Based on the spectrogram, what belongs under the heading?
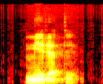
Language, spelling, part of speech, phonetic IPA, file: Ukrainian, міряти, verb, [ˈmʲirʲɐte], LL-Q8798 (ukr)-міряти.wav
- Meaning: to measure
